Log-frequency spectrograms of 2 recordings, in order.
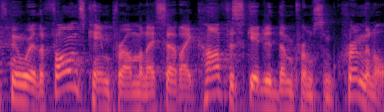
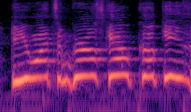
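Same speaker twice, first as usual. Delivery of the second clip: put-on high, louder little girl voice; 4 dB louder than usual. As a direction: chirp it like a Girl Scout. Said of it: "and they say".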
